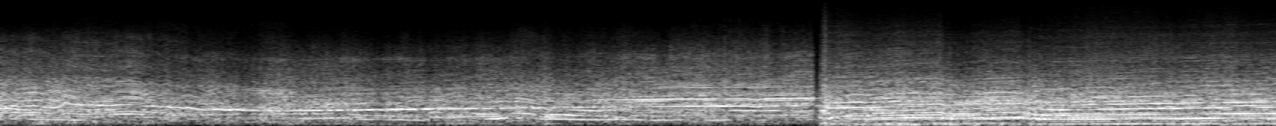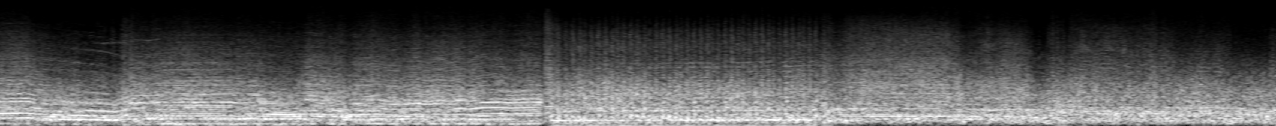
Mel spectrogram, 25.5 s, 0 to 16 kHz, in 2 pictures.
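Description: Racing cars in a video game, including a Holden Torana A9X and a Ford Capri RS 3100, with engines revving and droning continuously, shifting pitch through gear changes and overlapping cars, loud and sustained.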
